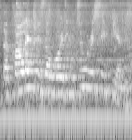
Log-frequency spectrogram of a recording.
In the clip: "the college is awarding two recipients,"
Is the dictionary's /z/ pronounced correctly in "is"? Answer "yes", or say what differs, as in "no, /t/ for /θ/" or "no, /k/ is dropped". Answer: yes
